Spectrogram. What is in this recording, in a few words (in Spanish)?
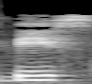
"vis", Silabas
